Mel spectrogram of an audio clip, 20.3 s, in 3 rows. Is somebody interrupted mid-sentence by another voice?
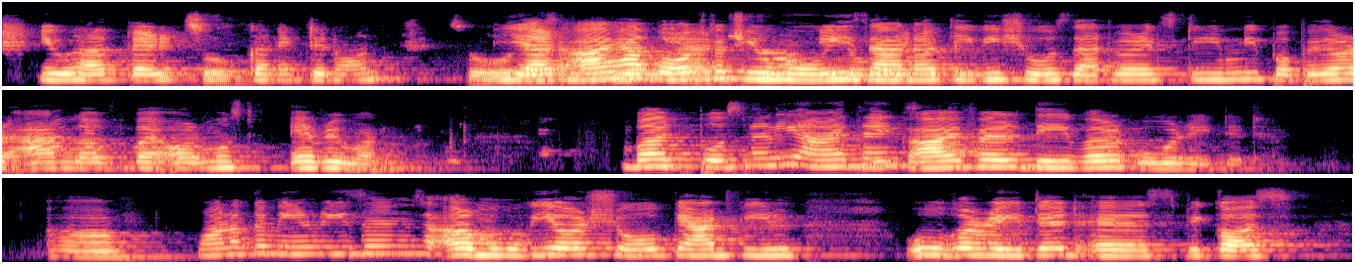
Yes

